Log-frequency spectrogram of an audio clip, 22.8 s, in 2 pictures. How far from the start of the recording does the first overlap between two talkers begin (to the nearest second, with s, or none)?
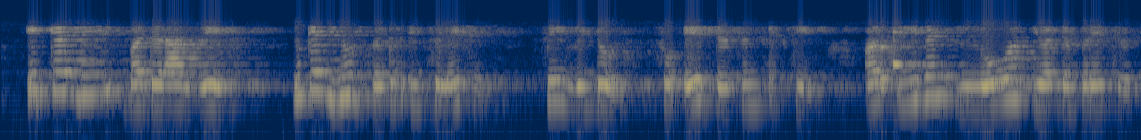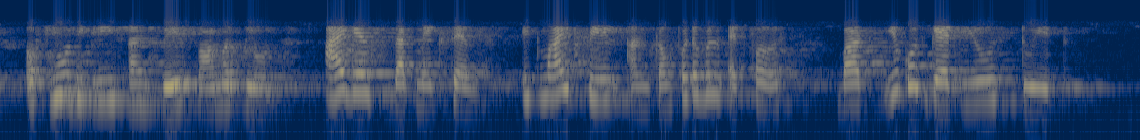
none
